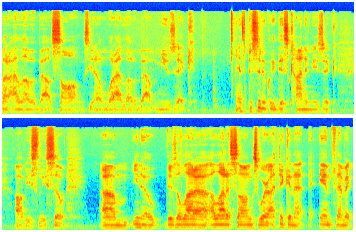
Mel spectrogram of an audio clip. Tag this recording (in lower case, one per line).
speech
